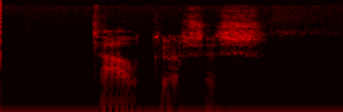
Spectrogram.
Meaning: language course, language training
- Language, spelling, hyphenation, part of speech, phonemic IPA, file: Dutch, taalcursus, taal‧cur‧sus, noun, /ˈtaːlˌkʏr.zʏs/, Nl-taalcursus.ogg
